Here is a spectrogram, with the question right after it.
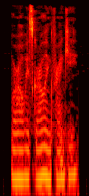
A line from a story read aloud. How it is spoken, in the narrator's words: Gerard whispers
